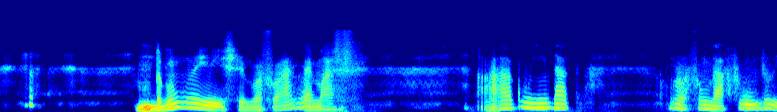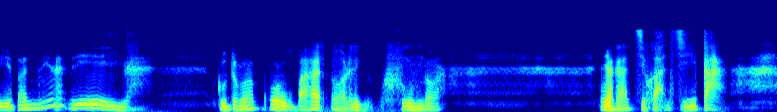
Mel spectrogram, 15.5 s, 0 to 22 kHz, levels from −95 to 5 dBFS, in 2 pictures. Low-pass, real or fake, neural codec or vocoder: 7.2 kHz; fake; codec, 16 kHz in and 24 kHz out, 0.4 kbps, LongCat-Audio-Codec, four codebook decoder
